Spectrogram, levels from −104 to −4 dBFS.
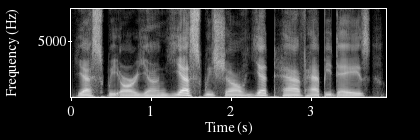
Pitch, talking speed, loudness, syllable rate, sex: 115 Hz, 165 wpm, -21 LUFS, 3.7 syllables/s, male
